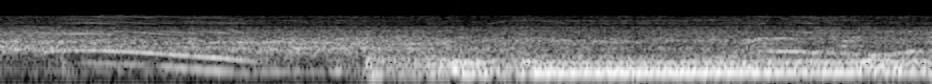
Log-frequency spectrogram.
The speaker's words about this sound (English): Ladies and gentlemen, start your engines.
